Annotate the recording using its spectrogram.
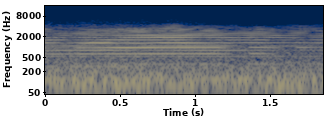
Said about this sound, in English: The train whistle sounds again, a little closer now, louder.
